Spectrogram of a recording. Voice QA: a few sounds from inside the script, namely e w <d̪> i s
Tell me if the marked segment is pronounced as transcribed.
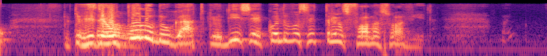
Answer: yes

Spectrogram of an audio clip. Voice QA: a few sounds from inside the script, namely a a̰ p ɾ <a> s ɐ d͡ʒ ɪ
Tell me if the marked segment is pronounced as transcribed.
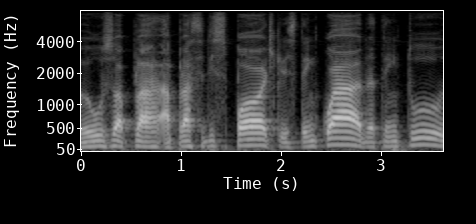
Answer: yes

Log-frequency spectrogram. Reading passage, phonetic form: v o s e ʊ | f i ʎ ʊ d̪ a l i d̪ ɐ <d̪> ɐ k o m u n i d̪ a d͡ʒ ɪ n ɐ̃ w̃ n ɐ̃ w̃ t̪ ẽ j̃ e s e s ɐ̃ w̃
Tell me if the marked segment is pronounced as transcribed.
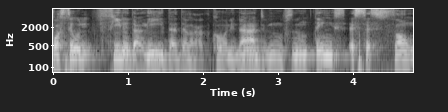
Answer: yes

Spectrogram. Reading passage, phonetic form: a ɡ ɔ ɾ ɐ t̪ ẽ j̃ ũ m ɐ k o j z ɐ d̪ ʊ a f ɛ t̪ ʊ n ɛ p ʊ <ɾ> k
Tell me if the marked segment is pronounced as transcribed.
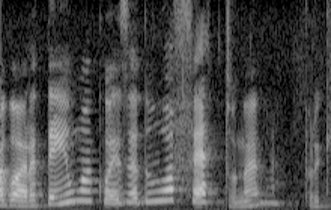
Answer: yes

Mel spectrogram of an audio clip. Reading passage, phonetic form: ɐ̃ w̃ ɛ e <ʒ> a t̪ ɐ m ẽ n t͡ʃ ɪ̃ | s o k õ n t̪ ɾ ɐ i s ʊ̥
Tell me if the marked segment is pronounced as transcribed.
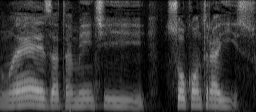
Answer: no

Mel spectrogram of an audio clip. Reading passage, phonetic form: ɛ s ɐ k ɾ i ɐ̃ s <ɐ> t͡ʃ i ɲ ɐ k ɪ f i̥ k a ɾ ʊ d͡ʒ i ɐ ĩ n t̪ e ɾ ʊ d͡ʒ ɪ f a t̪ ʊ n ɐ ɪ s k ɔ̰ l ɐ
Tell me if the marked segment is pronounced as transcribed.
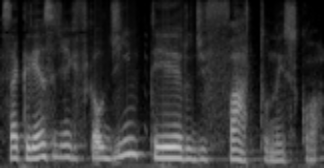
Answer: yes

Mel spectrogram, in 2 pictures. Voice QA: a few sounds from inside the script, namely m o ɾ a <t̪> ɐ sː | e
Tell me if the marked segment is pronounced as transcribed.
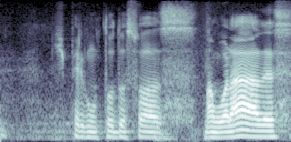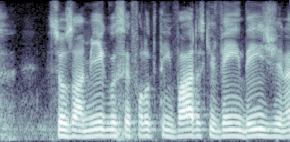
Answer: no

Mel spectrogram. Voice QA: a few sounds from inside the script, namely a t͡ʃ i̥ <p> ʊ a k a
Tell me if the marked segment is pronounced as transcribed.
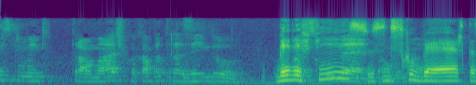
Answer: no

